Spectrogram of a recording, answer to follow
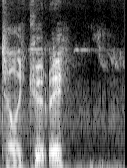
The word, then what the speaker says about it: Tillicoultry: I'm in Tillicoultry, which is spelt Tillicoultry but pronounced Tillicoultry.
